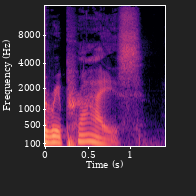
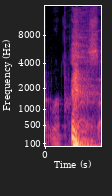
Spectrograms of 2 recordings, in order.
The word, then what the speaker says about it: reprise: Is it called Reprise? Is that how you say it? – I think it's Reprise. – I've been saying that wrong my whole life. – I've been saying it Reprise the entirety of my life, and then I went back to school for music, and everybody was like, Reprise, and I was like, okay, I'm an idiot.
